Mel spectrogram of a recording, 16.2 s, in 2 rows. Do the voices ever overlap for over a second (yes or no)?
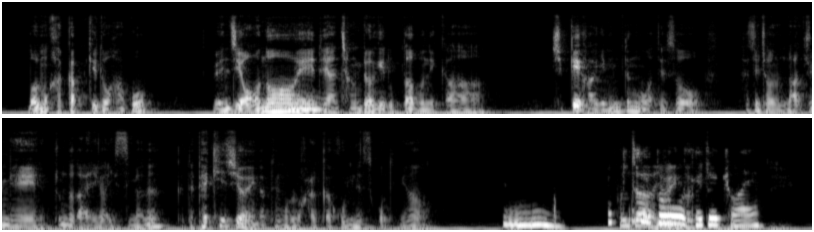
yes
